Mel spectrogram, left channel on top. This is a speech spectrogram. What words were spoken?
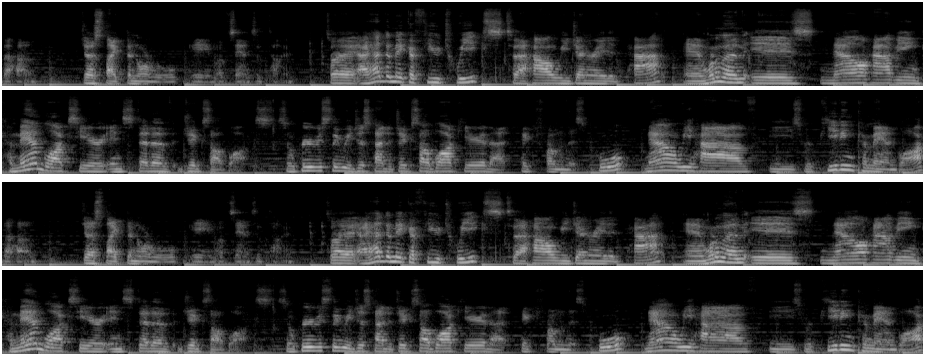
the hub, just like the normal game of Sands of Time. So I had to make a few tweaks to how we generated path, and one of them is now having command blocks here instead of jigsaw blocks. So previously we just had a jigsaw block here that picked from this pool. Now we have these repeating command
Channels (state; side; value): normal; both; correlation 0.41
